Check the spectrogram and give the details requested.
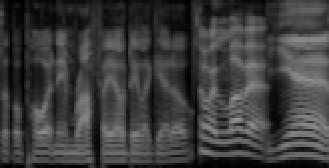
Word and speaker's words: DeLaGhetto: DeLaGhetto, yeah.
